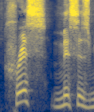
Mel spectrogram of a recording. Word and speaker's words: Chris, Mrs.: Now, I do want to make sure I'm saying it properly. It's Christmas's Musical. – Christmas's a new holiday musical.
